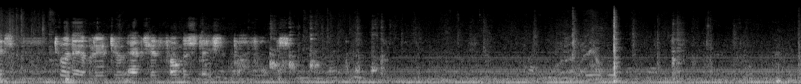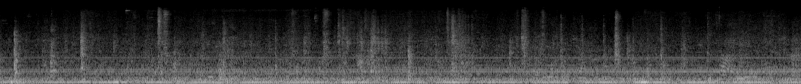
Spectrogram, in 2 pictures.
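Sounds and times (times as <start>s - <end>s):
faint steady hum: 0.0s - 3.8s.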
